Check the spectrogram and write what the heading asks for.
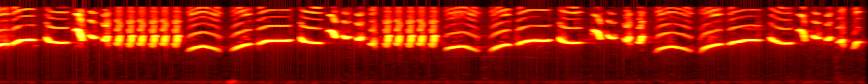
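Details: Oriental magpie-robin singing in the wild-forest style known as 'kéo thuốc lào', played to stir up low-spirited birds: loud clear whistles alternating with upslurred arcs and quick rattling trains of sharp notes, about nine seconds without pause.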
